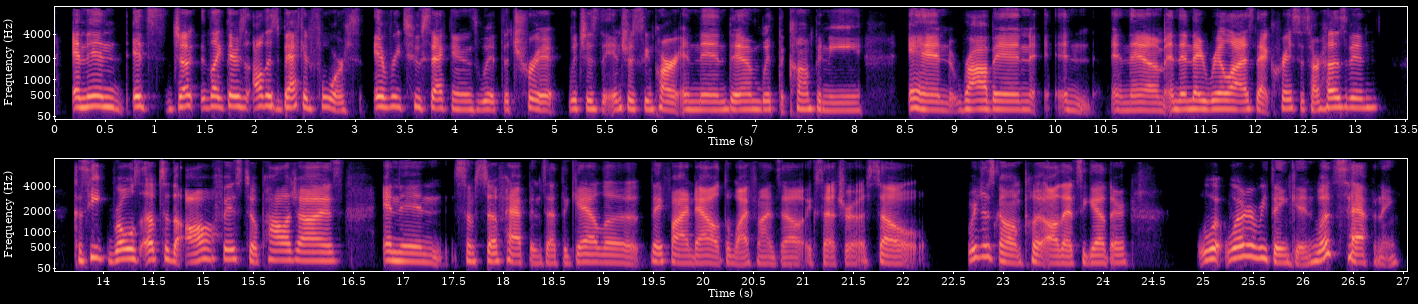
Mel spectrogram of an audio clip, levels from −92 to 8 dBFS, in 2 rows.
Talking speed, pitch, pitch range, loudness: 180 wpm, 185 Hz, 165-220 Hz, -20 LUFS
